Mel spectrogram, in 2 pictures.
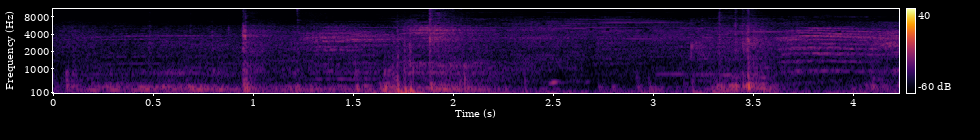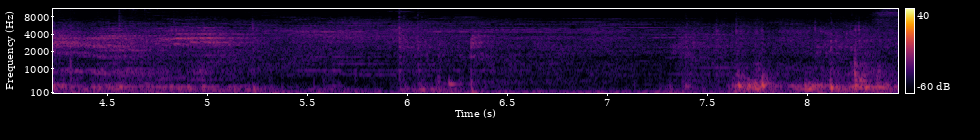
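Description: Wooden toy cars and trains knocking and clicking on wooden train track as they are pushed along, with a child's soft, wavering humming or vocalizing over it.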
